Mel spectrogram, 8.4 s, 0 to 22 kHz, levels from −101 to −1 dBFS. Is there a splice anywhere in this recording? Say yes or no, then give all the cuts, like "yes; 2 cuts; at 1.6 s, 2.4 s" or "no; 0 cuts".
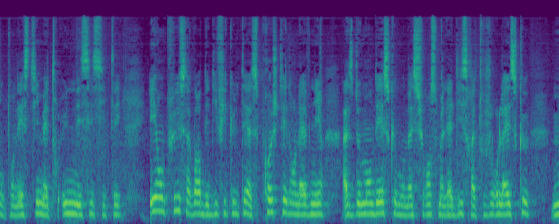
no; 0 cuts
